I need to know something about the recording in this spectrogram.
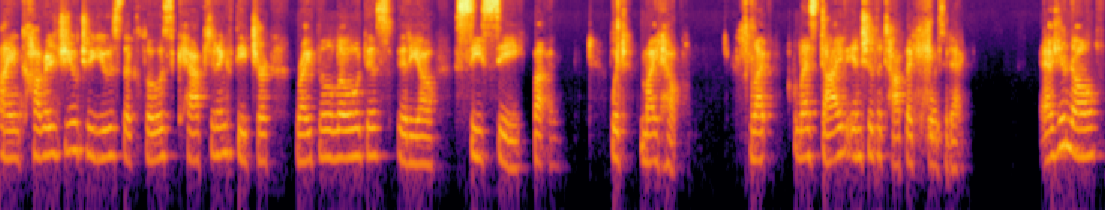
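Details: Woman with aphasia after a stroke, also reporting apraxia and dysarthria among her communication challenges; aphasia.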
